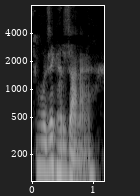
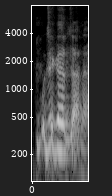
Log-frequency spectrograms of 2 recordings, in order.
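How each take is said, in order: First: It is said shyly. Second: It is said excitedly.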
